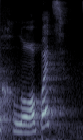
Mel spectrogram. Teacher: У слові хлопець [хлопеиц'] - звук [е] також ненаголошений і наближається до [и]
